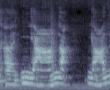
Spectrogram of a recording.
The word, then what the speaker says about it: 眼: And then 眼啦，眼 means your eyes. So some native also because they omit the NG sound, right? Then they will just pronounce 眼 just like they pronounce 牙 as Okay, so you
